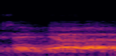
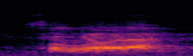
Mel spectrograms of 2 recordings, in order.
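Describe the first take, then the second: First: Said in the usual way. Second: "señora" stressed on the last A, as señorá; stress on final A. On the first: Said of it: "y es señora". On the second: Shown as a demonstration. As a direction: say "señora" the Guaraní way, RA strong. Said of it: "marcado en la A final".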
